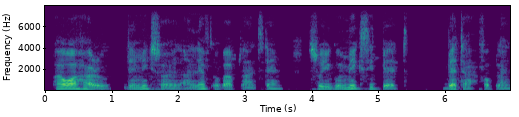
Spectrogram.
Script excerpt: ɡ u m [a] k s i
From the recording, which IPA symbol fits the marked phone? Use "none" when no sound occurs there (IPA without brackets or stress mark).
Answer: e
